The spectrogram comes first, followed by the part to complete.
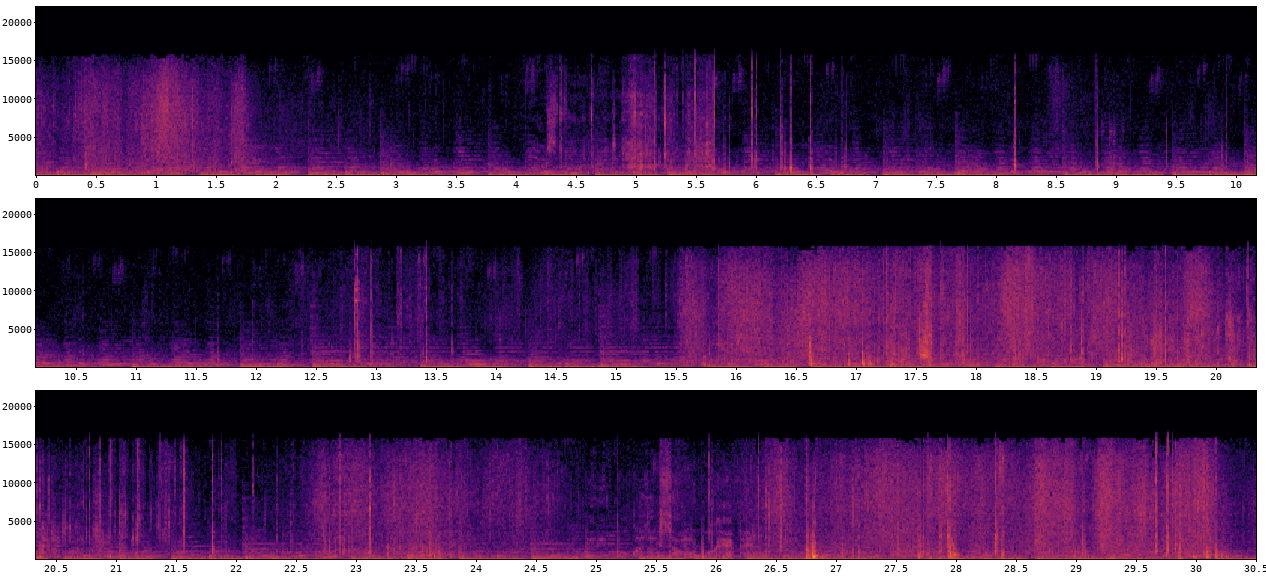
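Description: Background music with a steady beat, becoming fuller and brighter about halfway through.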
